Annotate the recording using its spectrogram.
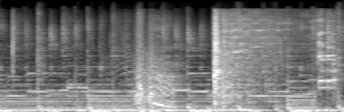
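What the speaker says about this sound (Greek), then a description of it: "Δεν έσπασα απλώς τα γυαλιά μου." A pair of eyeglasses shatters with a sudden bright crash of breaking glass midway through, set against a dense, loud musical backdrop that continues before and after the break.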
